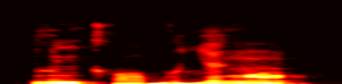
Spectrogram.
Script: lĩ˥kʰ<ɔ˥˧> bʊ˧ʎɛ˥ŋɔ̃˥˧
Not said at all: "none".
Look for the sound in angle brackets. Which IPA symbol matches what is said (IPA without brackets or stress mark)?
ɔ˧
